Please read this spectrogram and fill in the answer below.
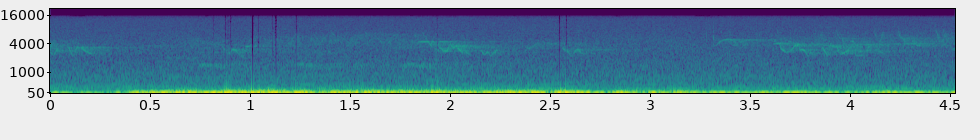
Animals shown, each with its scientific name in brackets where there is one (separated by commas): Ovenbird (Seiurus aurocapilla), Red-eyed Vireo (Vireo olivaceus), American Crow (Corvus brachyrhynchos), Eastern Wood-Pewee (Contopus virens)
